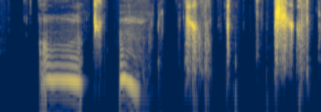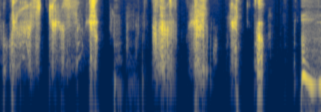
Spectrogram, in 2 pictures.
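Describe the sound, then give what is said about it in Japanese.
Crunchy food being chewed: many sharp, irregular crunching bites, with a few short voiced hums mixed in between them. “どう？マミミうまいでしょ。”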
